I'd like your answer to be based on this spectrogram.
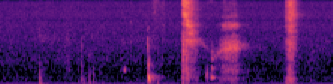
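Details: Woman's morning allergy sneezes, recorded right after waking: quiet breaths and sniffs, initially stifled, then two sharp sneezes in quick succession.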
